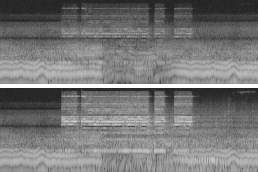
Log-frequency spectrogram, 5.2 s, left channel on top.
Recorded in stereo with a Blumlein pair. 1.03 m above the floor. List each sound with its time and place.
0.0 s a motorcycle: 5° left
1.2 s a car horn: 55° right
